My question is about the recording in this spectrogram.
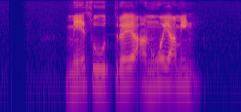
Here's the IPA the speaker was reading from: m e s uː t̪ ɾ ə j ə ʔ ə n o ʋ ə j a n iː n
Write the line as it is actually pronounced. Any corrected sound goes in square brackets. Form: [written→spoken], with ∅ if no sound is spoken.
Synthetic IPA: m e s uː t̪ ɾ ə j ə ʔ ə n [o→u] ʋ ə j a [n→m] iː n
